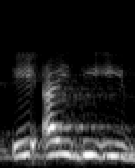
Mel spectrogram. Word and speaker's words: aide: Third is aid and again next is AIDE. Both the pronunciation is aid.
